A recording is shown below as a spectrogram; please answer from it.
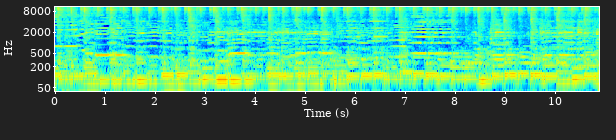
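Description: Live fiddle playing a melody in long bowed notes with slides, over rhythmic plucked and strummed acoustic string accompaniment.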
